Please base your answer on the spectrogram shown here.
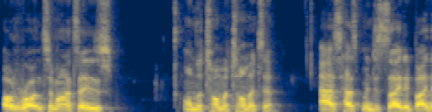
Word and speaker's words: Tomatometer: like I think on Rotten Tomatoes on the tomatometer as has been decided by the internet as how it's we pronounced because I I did a video and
